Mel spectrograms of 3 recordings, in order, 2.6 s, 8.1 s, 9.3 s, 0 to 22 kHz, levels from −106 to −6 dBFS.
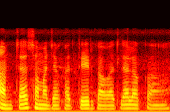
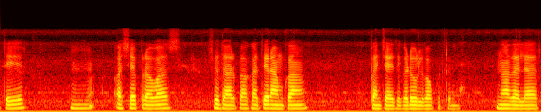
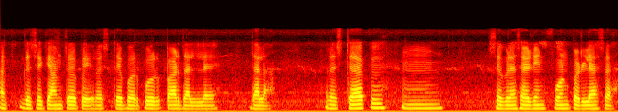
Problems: background sounds at intervals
